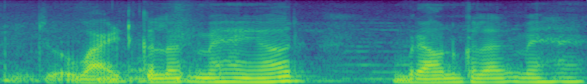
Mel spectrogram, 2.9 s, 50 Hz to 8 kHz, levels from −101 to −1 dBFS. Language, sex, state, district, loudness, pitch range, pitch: Hindi, male, Bihar, Darbhanga, -17 LUFS, 135-145 Hz, 140 Hz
